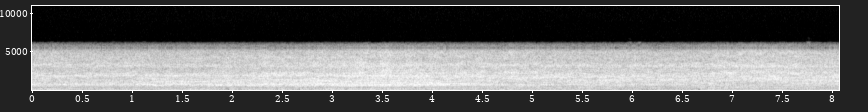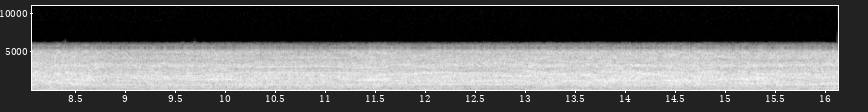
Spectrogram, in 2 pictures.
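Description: Electric hair dryer blowing steadily while drying a small dog's coat.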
